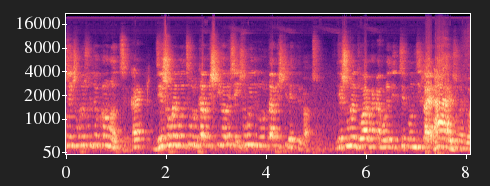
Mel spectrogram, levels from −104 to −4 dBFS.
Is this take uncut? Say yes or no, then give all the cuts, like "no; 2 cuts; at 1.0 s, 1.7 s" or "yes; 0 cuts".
yes; 0 cuts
